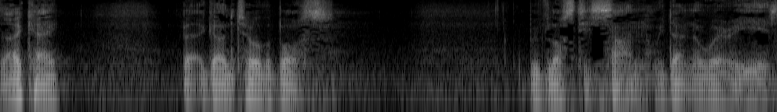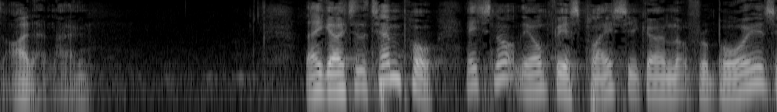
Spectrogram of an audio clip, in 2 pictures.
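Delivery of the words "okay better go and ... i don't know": sheepish Joseph. Retold or imitated. Joseph fearing telling the boss.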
